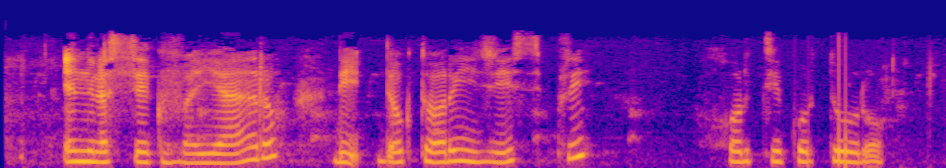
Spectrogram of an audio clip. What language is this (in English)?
Esperanto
